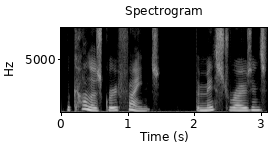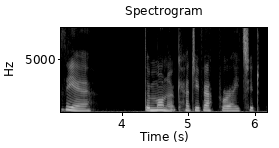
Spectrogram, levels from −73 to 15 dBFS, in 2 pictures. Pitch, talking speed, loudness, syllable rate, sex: 230 Hz, 135 wpm, -17 LUFS, 4.4 syllables/s, female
